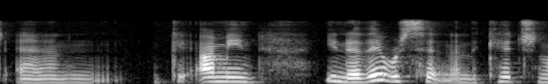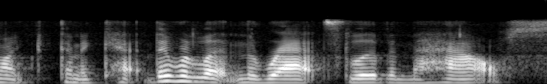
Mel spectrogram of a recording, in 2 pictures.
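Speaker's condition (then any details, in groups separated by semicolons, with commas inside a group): No condition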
